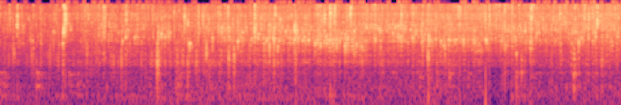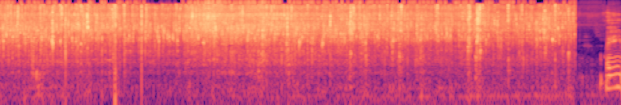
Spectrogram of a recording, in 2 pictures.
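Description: A sunny side up egg frying in a pan gives a dense, steady sizzle and crackle that is loud and close. It continues unbroken for most of the stretch.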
